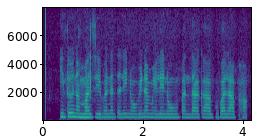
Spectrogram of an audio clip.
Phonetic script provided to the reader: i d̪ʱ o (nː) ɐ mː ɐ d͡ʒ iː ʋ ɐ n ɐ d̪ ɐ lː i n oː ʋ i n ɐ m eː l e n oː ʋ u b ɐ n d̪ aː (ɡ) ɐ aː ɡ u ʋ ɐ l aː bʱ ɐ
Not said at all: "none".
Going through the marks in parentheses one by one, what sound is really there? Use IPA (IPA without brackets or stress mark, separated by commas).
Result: n, ɡ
